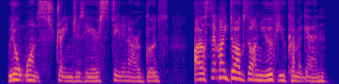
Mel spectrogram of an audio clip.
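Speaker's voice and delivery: sudden growling voice throughout the words. Narrating a story, reading a man's words to Julian in a growling voice. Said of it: "he said suddenly in a growling voice".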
